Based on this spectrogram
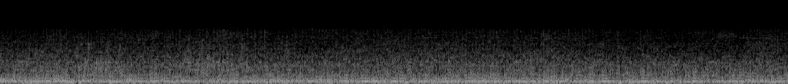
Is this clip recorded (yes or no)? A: no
